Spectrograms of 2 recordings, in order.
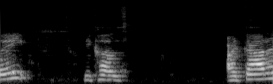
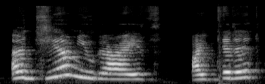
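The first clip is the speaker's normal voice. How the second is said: higher and louder, bursting with pride; proud excitement; 5 semitones higher, 6 dB louder, slower than usual. Real, not acted. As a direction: announce it like big news to friends. Proud news of joining a gym.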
